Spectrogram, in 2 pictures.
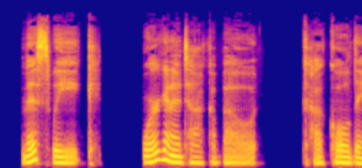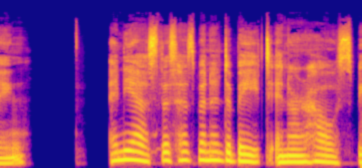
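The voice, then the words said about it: Minnesota accent. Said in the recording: “it sounds like I'm saying cuckolding ... It's just the way my Minnesota accent sounds.”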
